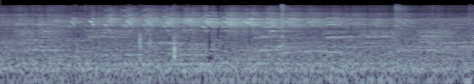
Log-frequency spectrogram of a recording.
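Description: Birds calling and chattering over a steady low background hum.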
